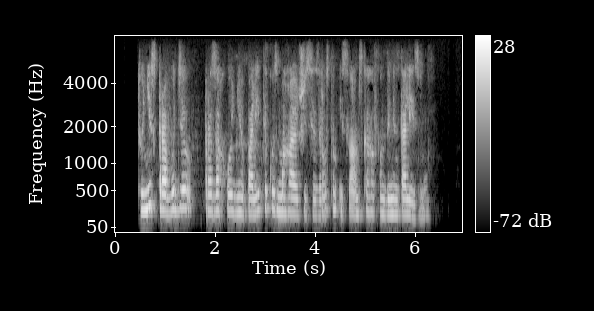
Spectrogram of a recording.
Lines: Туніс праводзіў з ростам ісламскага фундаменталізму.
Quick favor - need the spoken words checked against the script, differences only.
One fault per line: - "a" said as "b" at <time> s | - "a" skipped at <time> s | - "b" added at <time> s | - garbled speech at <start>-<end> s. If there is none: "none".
- "празаходнюю палітыку змагаючыся" added at 1.8 s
